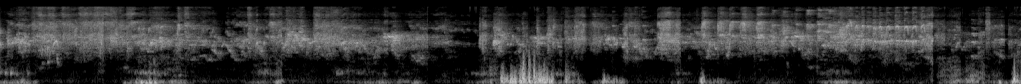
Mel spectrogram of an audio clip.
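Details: Budgerigars chirping on a morning: steady scratchy warbling and tweets from several birds, interrupted by a rush of wing flaps around the middle.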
